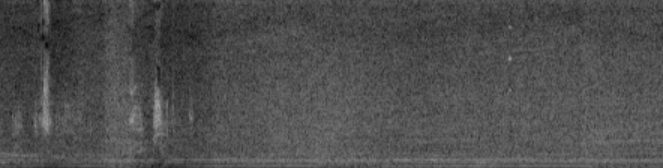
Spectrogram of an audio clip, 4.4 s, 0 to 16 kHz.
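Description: Formula 1 cars, Grosjean and Hamilton running side by side into the chicane at Abu Dhabi 2015: a loud, close, high engine whine that steps down through gearshifts, continuous for the whole stretch.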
